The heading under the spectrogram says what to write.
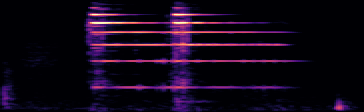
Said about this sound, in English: seems like the round's over. They're ringing the bell.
